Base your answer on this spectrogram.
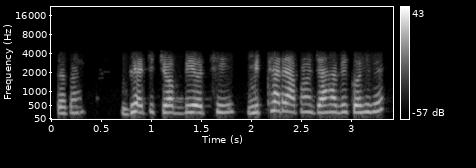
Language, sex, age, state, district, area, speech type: Odia, female, 45-60, Odisha, Sundergarh, rural, conversation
